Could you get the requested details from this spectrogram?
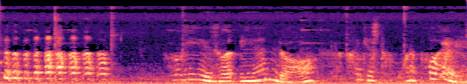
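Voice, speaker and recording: A put-on character voice, very slow, with long, frequent pauses and clear background noise. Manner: sinister, coaxing.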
